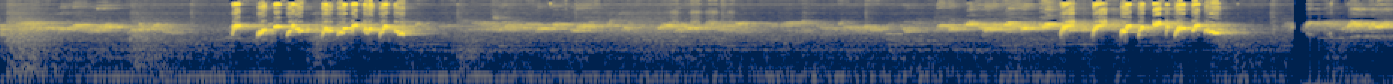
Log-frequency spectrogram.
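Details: Caged red-whiskered bulbul song in the doubled 'ko-ta-ra' style, recorded as a teaching song for other bulbuls. Liquid warbling phrases run almost continuously, broken by two loud bursts of quick clipped notes, with a brief dip before the last phrase.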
